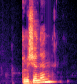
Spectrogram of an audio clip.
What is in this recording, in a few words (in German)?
Aussprache Göschenen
